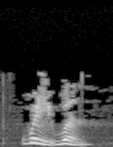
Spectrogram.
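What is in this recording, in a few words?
"慰问", Mandarin Chinese; hsk; chinese-flashcards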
